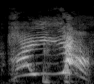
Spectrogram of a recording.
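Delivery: very high, loud show-off shout; Tom Cruise yell. Retold or imitated. Narrator sinking shots showing off, high loud yell. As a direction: yell it like a pool hustler. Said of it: "that Color Money Tom, Tom Cruise shit".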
